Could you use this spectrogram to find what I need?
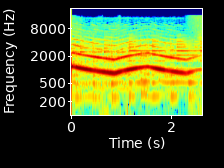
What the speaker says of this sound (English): There's even a siren button.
